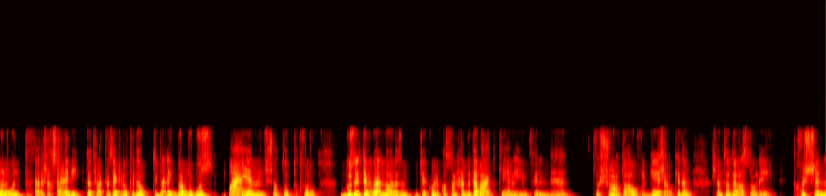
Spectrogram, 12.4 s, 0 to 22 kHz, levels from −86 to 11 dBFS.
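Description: Speech that briefly turns into buzzy, fading, smeared tone at 0.41–0.56, 3.57–3.80, 5.53–5.59, 9.57–9.74 and 11.43–11.72 s, the last a scattered cluster. This is VoIP packet loss concealed by the speech codec: the decoder stretches its last pitch and filter through each gap while lowering the gain.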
